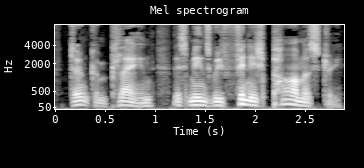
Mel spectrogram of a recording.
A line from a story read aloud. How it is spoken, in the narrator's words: Harry muttered back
